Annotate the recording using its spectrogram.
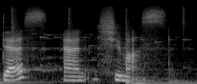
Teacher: When you see the vowel U in su appearing at the end of a word, the vowel U becomes silent.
